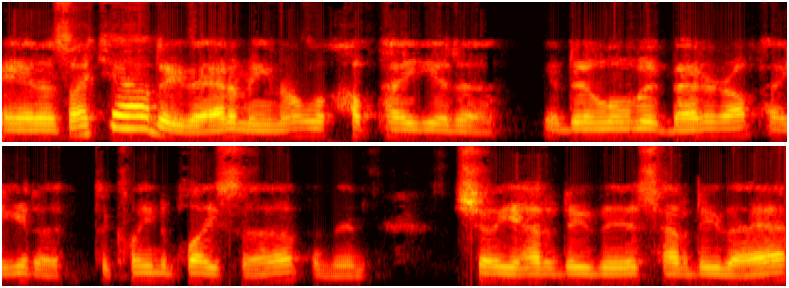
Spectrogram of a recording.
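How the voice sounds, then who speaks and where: The speaker has a Southern US accent. The intonation stays monotone and flat. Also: man, medium pitch for a man. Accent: Southern drawl. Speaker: dental lab owner and technician. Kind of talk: casual interview chat. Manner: halting, many fillers.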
